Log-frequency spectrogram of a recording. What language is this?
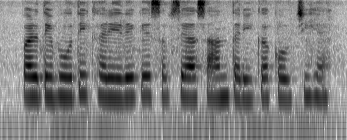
Magahi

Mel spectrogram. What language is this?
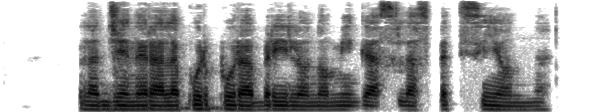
Esperanto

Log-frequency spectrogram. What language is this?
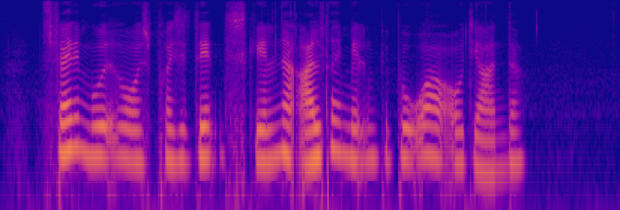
Danish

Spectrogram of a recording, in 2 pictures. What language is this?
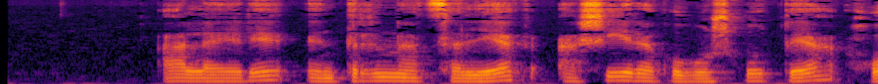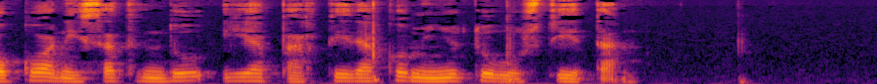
Basque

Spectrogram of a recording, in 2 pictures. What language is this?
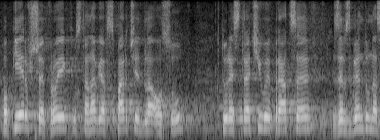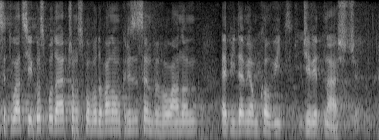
Polish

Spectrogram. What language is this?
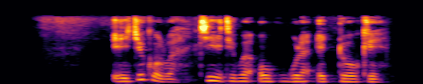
Ganda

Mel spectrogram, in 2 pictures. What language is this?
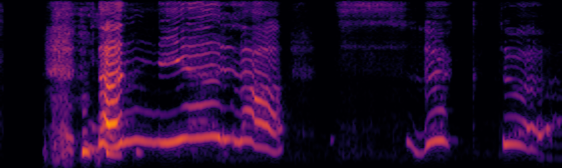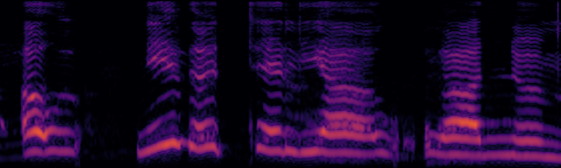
Icelandic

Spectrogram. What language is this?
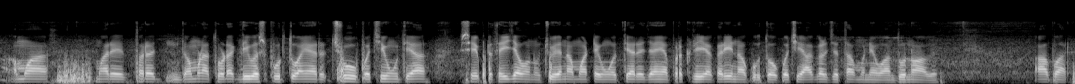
Gujarati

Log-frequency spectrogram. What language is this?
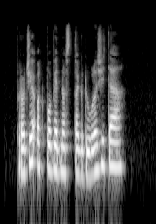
Czech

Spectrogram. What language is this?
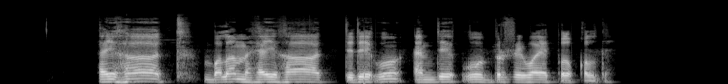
Uyghur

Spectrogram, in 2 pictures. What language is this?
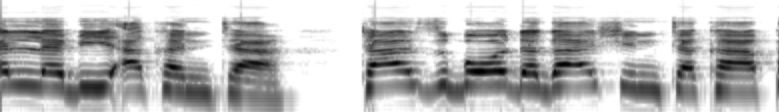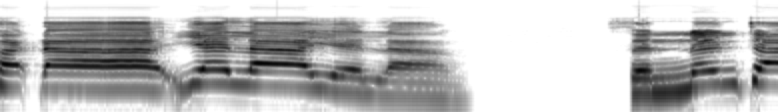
Hausa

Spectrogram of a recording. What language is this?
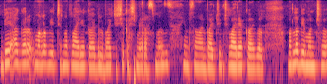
Kashmiri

